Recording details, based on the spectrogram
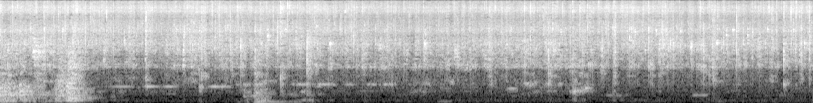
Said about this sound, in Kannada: ಇದಿವಾಗ ಎಣ್ಣೆ ಕಾದಿದೆ. ನಾವು ಈ ಫಿಶನ್ನು ಇದರೊಳಗೆ ನಿಧಾನಕ್ಕೆ ಬಿಟ್ಕೊಳ್ಳೋಣ.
